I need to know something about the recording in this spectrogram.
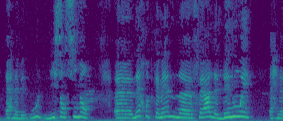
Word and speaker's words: licenciement: في E موجود فيه، مع ذلك ال E ده مش بننطقه، احنا مش بنقول licenciement، احنا بنقول licenciement.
